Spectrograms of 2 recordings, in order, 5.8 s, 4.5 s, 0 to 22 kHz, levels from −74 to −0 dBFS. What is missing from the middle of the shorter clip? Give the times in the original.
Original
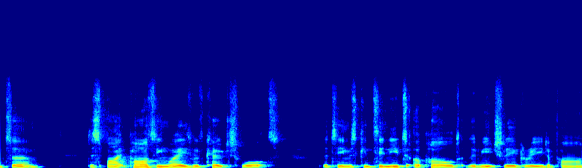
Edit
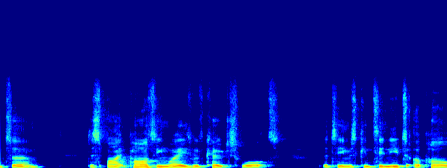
none

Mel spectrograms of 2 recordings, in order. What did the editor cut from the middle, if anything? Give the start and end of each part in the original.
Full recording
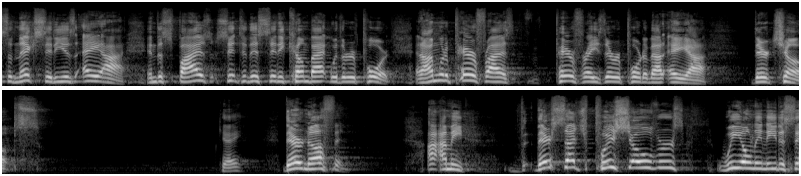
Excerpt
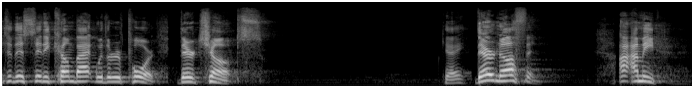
4.0 s to 7.4 s, 10.4 s to 10.7 s

